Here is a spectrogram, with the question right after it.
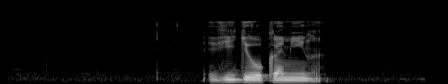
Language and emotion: Russian, neutral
